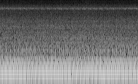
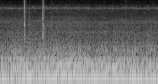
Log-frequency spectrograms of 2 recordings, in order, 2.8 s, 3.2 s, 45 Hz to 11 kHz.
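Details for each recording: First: LS-swapped car on test drive: deep, loud, throbbing exhaust drone at steady idle, about two pulses a second, hollow uneven tone from muffler area; owner suspects heavy backfiring blew out the muffler, not confirmed. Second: 1971 Oldsmobile Cutlass LS-swapped V8 after lifter repair, on a test drive; deep even drone pulling smoothly under load, no knocks or misses, sheet-metal intake echoey, muffler likely blown by backfires; normal running.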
